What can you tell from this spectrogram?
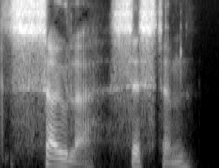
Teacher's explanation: the AR on the end is just really making that schwa sound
